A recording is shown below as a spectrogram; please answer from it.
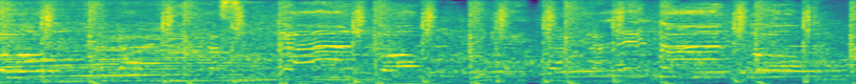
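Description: Car engines revving and tyres squealing as cars slide through tight turns, mixed over a music track with a heavy beat.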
